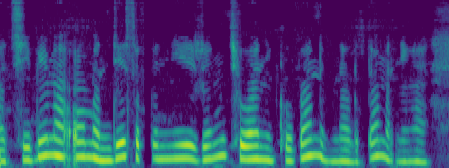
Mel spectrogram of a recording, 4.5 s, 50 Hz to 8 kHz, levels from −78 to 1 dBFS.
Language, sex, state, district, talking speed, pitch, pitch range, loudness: Garo, female, Meghalaya, South Garo Hills, 95 wpm, 230 Hz, 200-255 Hz, -15 LUFS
